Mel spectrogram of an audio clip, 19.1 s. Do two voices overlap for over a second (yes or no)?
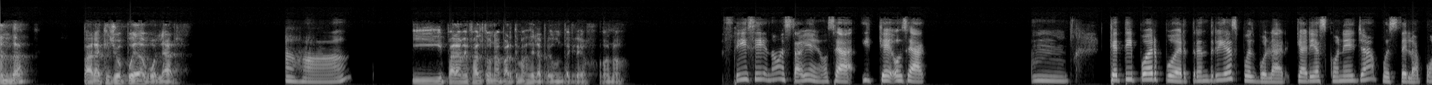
no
